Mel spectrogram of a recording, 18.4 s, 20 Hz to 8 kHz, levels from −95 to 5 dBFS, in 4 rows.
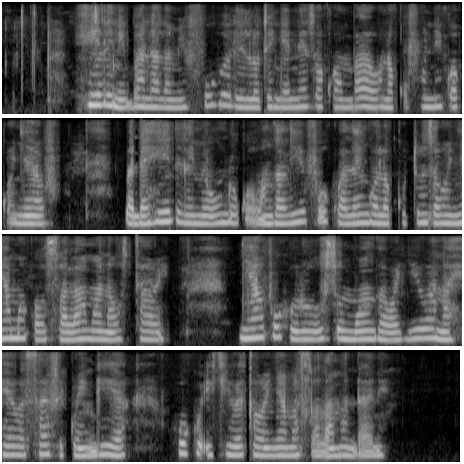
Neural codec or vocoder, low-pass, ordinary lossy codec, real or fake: none; 7.2 kHz; AAC, 32 kbps; real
